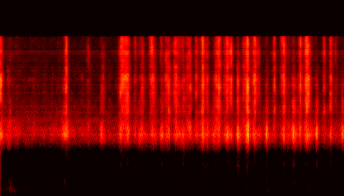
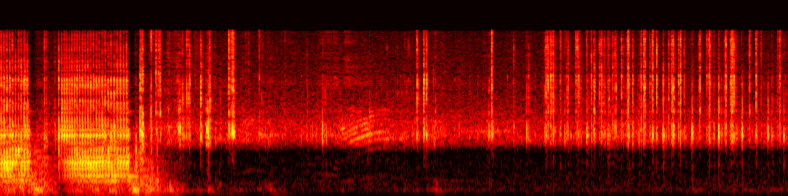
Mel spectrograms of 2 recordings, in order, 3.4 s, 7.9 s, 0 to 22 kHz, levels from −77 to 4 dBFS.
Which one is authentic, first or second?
second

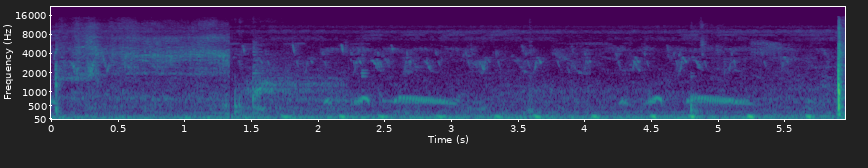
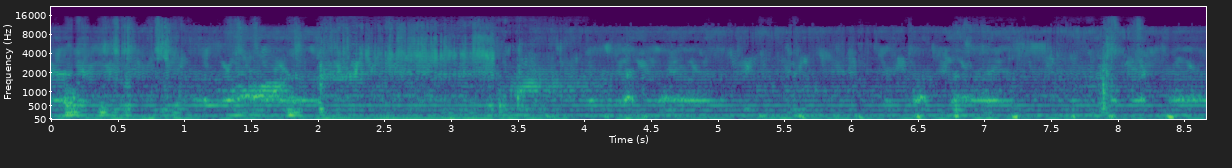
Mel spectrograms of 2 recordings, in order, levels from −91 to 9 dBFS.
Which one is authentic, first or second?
first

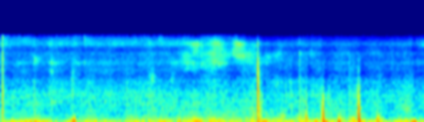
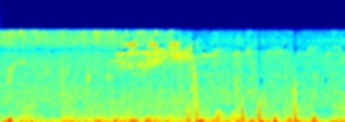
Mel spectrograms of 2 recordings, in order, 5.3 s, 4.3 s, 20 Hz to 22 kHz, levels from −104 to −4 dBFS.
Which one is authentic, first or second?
second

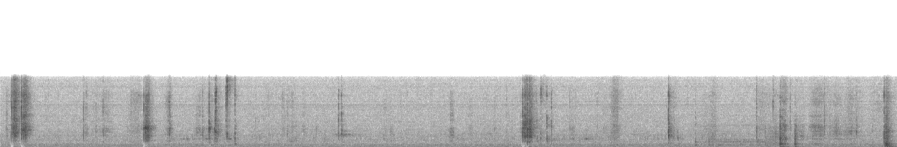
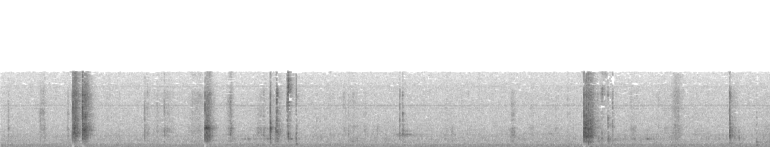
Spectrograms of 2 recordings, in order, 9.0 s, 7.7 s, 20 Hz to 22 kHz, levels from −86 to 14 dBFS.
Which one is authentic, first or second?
second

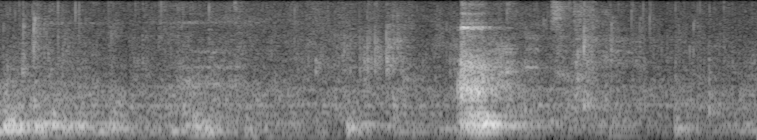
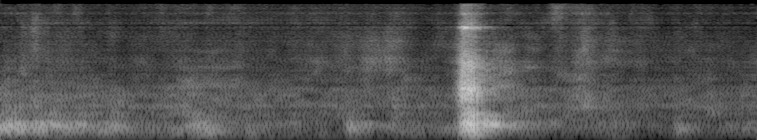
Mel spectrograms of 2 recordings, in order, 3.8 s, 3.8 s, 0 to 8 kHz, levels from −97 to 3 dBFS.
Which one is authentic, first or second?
first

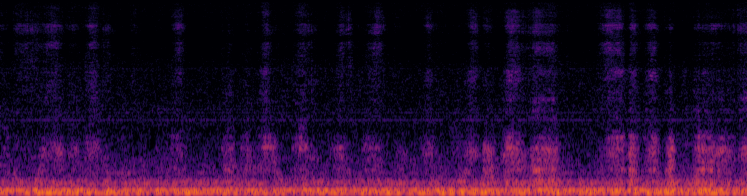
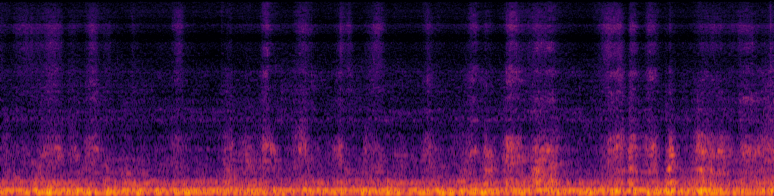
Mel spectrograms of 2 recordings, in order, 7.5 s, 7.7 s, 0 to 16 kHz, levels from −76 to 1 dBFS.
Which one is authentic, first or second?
first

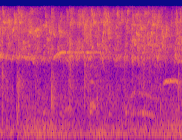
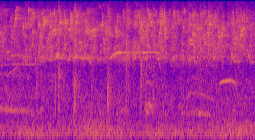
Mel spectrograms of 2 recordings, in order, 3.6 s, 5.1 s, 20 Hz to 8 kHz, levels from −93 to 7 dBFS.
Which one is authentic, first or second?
second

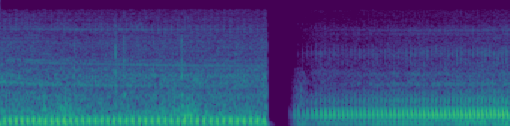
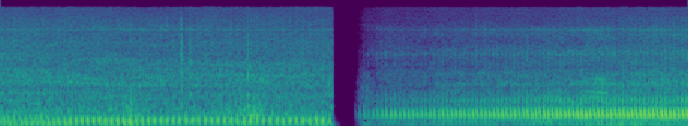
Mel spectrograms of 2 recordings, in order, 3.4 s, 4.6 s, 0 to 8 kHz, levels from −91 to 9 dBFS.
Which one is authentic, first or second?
first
